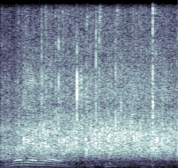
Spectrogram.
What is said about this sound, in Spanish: ¿Cuánto dan un aplauso a Dios por eso, amado hermano?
